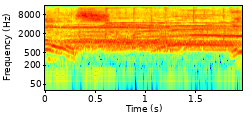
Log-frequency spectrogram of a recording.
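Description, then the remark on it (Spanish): A crowd at the 1 November kite event in Zumpango, Zacatepeques, cheers and whoops loudly and steadily for two seconds as the Orquídeas group tries to raise a kite over 4 metres in diameter, many voices overlapping into a dense roar with rising and falling shouts. “¿Dónde está la ovación para”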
